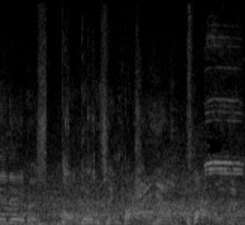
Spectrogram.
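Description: A basketball being dribbled on a hardwood court during live play, heard as irregular knocks in a broadcast's game audio, with a commentator talking faintly underneath.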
